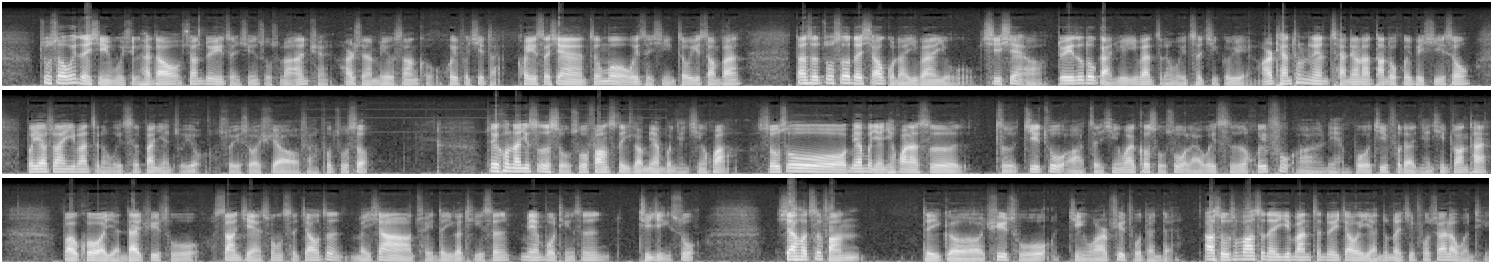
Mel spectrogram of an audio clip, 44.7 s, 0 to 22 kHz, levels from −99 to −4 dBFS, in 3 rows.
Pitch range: 90-125 Hz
